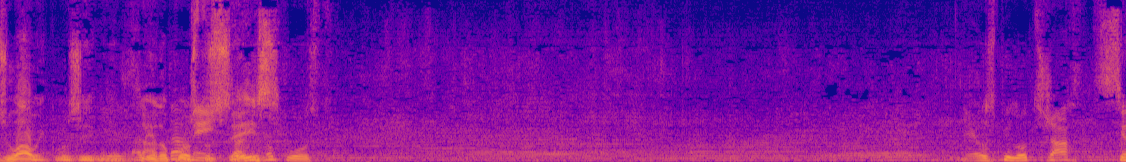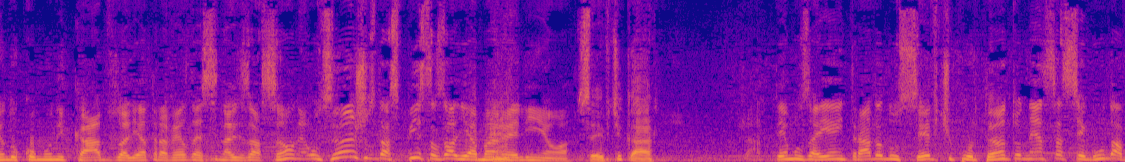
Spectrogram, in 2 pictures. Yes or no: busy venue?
yes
